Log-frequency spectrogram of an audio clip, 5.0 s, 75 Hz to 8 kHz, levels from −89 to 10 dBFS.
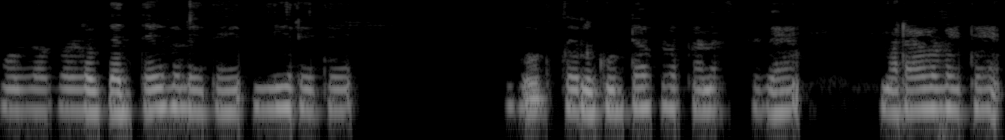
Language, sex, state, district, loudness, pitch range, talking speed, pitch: Kannada, female, Karnataka, Shimoga, -41 LUFS, 200-210 Hz, 70 wpm, 205 Hz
